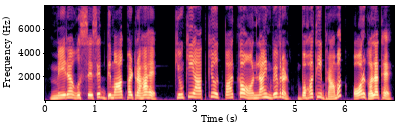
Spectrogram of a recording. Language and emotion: Hindi, angry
